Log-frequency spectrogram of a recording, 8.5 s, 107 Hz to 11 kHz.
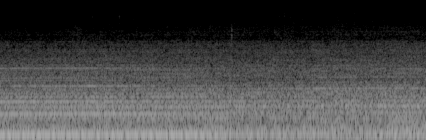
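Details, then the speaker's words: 2014 Jeep Patriot 4x4 at about 40–45 mph: a steady, low droning hum from the rear that lessens when turning right, easing load on the rear right wheel. Worn rear wheel bearing, later replaced. "now when I turn the wheel to the right if I'm I was doing about 40 45 miles an hour when I turn the wheel to the right and we go around the right curve the noise lessens a little bit"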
